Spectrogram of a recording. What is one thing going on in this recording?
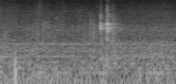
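Oil pours into a pan.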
